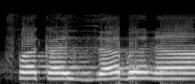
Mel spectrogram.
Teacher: زال کو نرمی سے پڑھیں گے، با کو ہلائیں گے، کلکلا ہوگا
